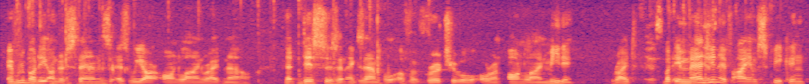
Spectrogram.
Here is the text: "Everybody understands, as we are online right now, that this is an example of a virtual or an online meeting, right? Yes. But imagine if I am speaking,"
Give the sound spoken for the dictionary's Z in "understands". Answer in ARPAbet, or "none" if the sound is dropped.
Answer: Z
